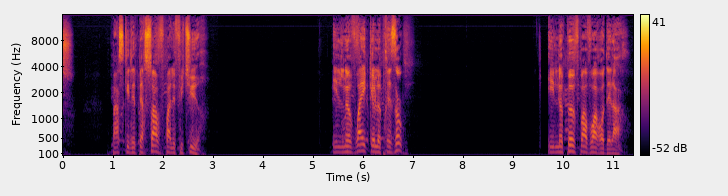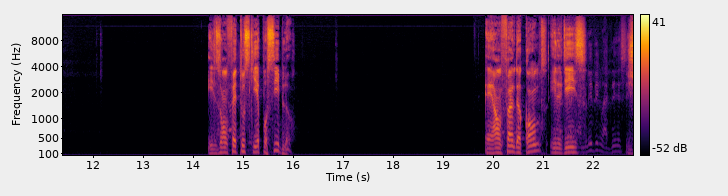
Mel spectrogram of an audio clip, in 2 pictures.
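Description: A man preaches with animation into a microphone, in short bursts with pauses.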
